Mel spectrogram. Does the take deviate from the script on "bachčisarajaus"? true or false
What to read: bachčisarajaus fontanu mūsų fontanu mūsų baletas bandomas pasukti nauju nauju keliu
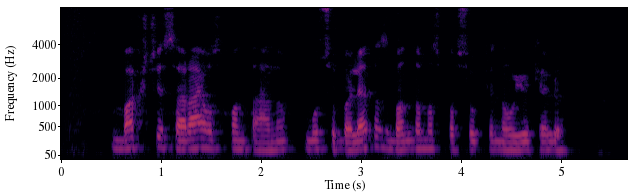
false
